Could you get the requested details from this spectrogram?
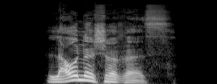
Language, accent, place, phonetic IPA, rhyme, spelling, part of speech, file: German, Germany, Berlin, [ˈlaʊ̯nɪʃəʁəs], -aʊ̯nɪʃəʁəs, launischeres, adjective, De-launischeres.ogg
- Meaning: strong/mixed nominative/accusative neuter singular comparative degree of launisch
